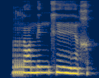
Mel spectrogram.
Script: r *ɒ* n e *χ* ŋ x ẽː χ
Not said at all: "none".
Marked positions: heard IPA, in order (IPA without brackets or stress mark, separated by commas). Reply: ɒ, none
